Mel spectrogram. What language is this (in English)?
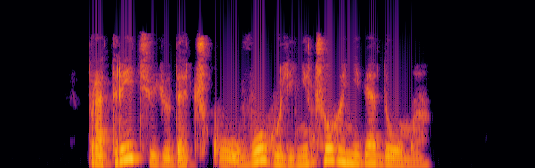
Belarusian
